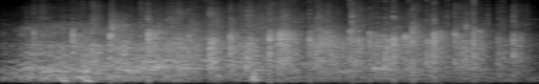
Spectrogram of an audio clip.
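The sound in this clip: Audience applause, with dense, steady clapping throughout and voices mixed in.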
